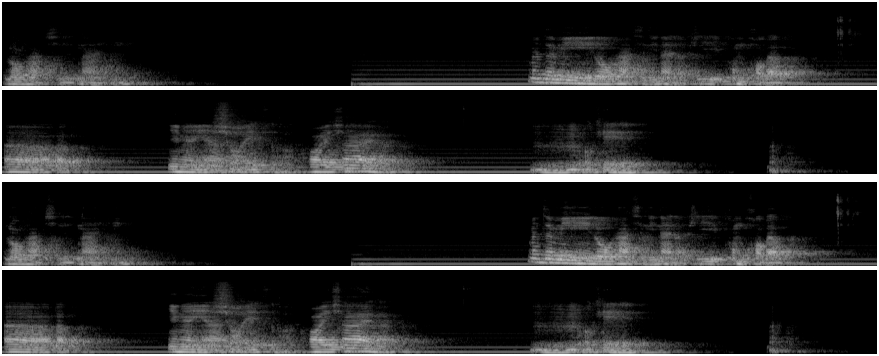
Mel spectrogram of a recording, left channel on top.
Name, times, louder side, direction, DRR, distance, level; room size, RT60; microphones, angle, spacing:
voice 1, 0.0-1.3 5.3-7.8 8.8-9.5 10.4-11.0 11.8-12.7, right 1 dB, 50° right, 1 dB, 5.6 m, -26 dB
sound 1, 3.5-14.9, left 2 dB, 70° left, 3.3 m, -44 dB
voice 2, 10.9-11.7 14.0-15.1 16.4-16.5, equal, 5° right, -1 dB, 3.6 m, -28 dB
28.5 x 16.5 x 7.0 m, 1.0 s
head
